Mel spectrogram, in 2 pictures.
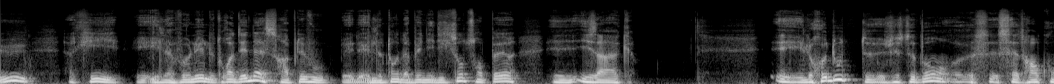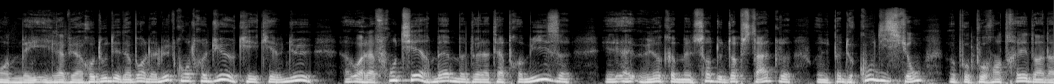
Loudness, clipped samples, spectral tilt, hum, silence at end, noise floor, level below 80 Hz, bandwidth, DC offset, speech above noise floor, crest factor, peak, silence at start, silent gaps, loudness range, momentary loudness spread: -14 LUFS; under 0.1%; -7 dB/octave; none; 0 s; -56 dBFS; -34 dBFS; 14 kHz; under 0.1%; 43 dB; 12 dB; -2 dBFS; 0 s; none; 4 LU; 7 LU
